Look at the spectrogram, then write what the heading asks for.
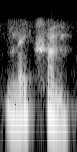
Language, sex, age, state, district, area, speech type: Hindi, male, 60+, Rajasthan, Jaipur, urban, conversation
